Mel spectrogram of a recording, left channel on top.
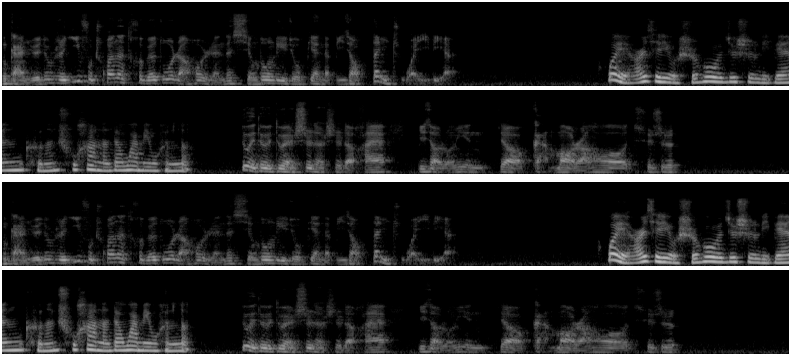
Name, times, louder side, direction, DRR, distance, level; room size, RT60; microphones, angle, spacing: voice 1, 0.0-4.5 10.3-14.6, left 2 dB, 30° left, 1.2 m, -38 dB
voice 2, 6.1-9.8, right 3 dB, 25° right, 0.3 m, -26 dB
11.5 x 3.9 x 2.6 m
head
